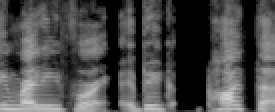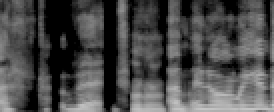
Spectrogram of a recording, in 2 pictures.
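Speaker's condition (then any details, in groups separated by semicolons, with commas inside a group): Right hemiplegia cerebral palsy; very mild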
